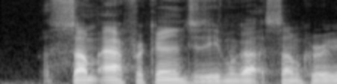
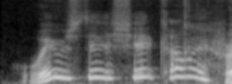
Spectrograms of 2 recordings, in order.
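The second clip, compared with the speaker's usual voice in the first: incredulous; 9 dB quieter than usual. Retold or imitated. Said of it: "And I was like".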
